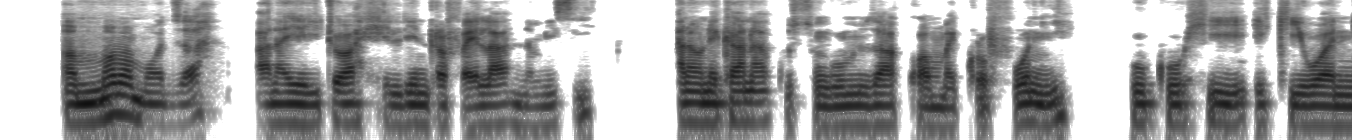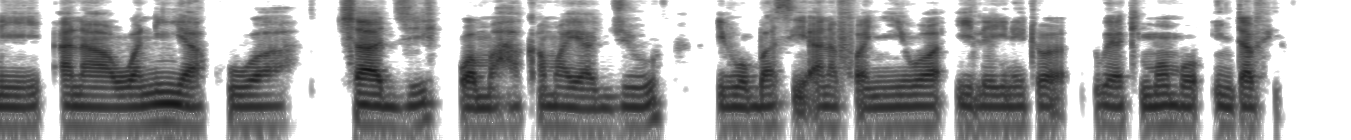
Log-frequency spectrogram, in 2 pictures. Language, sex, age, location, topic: Swahili, male, 36-49, Nakuru, government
